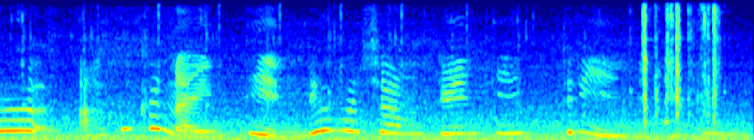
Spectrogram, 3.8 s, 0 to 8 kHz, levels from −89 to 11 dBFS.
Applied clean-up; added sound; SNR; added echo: none; Mechanisms; 16 dB; none.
